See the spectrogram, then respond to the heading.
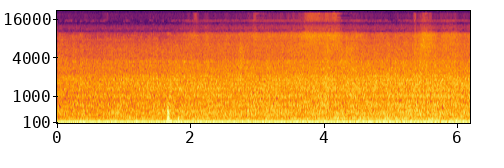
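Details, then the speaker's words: Toastmaster 20-inch box fan, faux wood cabinet, running on medium: steady low hum with an even airy whoosh and one small knock; normal running. "decent Breeze decent Breeze but that rattle is that sound or humies is really just a grill"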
